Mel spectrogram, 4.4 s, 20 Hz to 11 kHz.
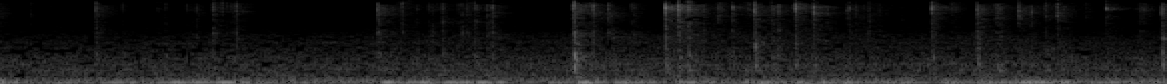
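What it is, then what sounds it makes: Plastic computer keyboard being typed on. Long nails on both hands type rapidly on a full-size white plastic computer keyboard resting on a wooden desk, with an untouched laptop nearby. The sound is a continuous stream of quick, bright, clicky key taps with short decays over a steady low hum around 113 Hz.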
